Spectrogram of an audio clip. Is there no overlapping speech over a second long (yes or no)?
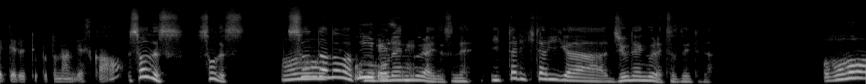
no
